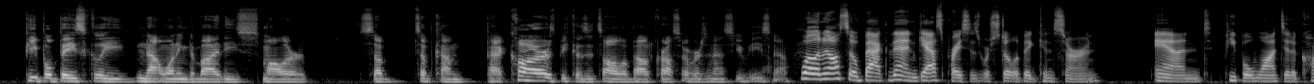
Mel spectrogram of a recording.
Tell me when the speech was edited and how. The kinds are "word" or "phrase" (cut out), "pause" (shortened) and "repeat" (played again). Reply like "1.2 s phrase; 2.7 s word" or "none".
none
